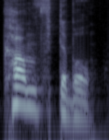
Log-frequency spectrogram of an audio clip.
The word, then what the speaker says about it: comfortable: one the first one it's just three syllables and it's comble so that whole first bit that Comfort it's just one syllable com comforable comfortable and then we've got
